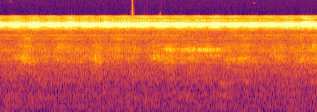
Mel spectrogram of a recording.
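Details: Crickets at night: a dense, steady high-pitched trill that swells and fades in soft pulses several times a second, with fainter scattered chirps from other crickets lower beneath it.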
